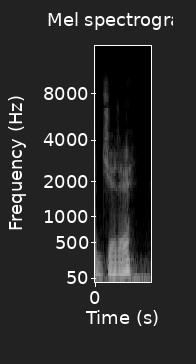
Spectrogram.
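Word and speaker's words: girih: She pronounces it as gireh, which is the correct pronunciation.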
